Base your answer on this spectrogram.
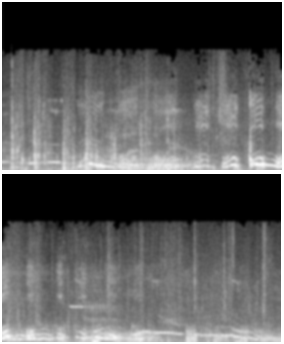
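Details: Three Weimaraner puppies, Bailey, Hailey and Jenny, recorded in summer: a tangle of wavering whimpers and thin howls from several pups, pitch sliding and bending, with a sharp knock midway.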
